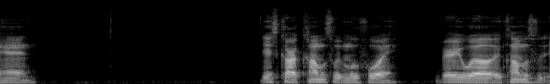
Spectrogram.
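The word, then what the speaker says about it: Mewfeuille: Madolche Moufoy. That's the French way of saying it, the real way of saying it. But some people call it Madolche Moufoli, but that's not how you say it.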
